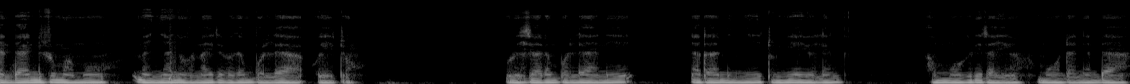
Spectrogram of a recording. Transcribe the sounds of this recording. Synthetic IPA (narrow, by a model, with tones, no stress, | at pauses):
e˨nda˦ni˦tu˦ma˨mu˦me˨ɲa˦ɲo˨ka˨na˦i˦te˨βe˨ke˦m˦po˨le˦jaweto˨ | u˨li˨ʃi˦ta˨te˦mbo˨le˦a˨ni˦ | na˨ta˦ni˨ɲi˦tu˨mi˦a˦jo˨le˦ŋ | a˨mo˦ki˦ɾe˦ta˨i˨ɾo˨mu˦ku˨nta˨ni˦a˦nda˦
